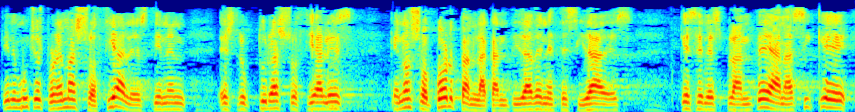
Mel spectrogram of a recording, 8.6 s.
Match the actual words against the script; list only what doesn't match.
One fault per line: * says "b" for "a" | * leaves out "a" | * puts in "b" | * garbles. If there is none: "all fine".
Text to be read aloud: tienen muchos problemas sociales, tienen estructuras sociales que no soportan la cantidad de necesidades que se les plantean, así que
all fine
